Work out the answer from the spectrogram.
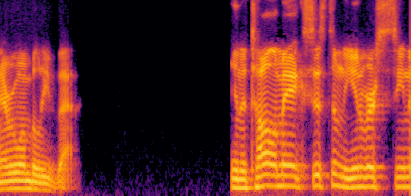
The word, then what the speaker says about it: Ptolemaic: later known as the ptolemaic system the p is silent this model was geocentric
